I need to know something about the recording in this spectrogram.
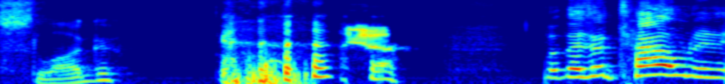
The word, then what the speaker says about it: slough: There's I'm actually pretty sure with regards to geology, it's a slough. It's pronounced slug.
